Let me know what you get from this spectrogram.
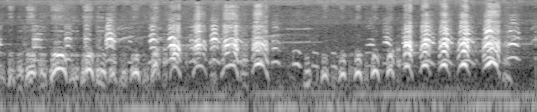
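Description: A rapid, overlapping series of short animal calls, each rising and falling in pitch, several a second, thinning out briefly about three seconds in before picking up again.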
